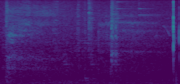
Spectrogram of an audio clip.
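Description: Handling noise: a few light knocks and rustles over a steady background hiss.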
